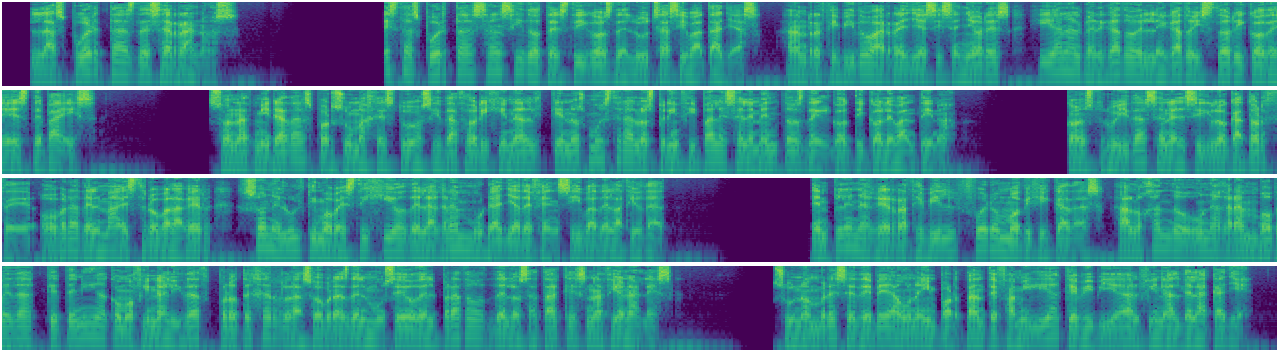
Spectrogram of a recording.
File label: Documentary Spanish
